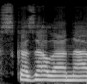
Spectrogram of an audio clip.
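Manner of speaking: ordinary delivery, nothing marked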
